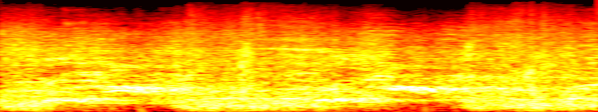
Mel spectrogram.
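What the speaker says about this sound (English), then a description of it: "all their cheerleaders doing a nice job of cheering them on" A crowd and cheerleaders at a high school basketball game chant and cheer loudly in rhythmic bursts that rise and fall, filling a gym over dull thumps.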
